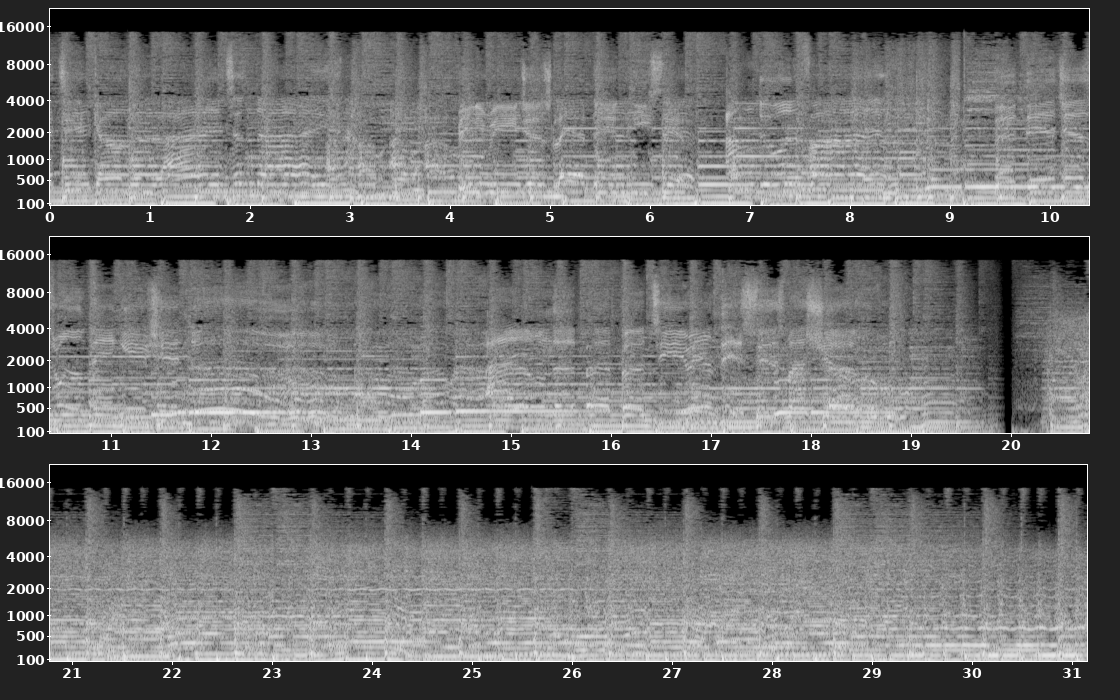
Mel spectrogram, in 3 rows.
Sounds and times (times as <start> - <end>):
Happy music: 0.0 - 31.1.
